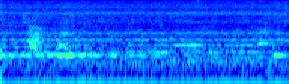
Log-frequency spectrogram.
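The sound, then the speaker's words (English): Faint whimpers and a short yip from a neighbor's puppy left outside come in brief high-pitched bursts near the start and again near the end, over a steady low background hum. No one speaks. “Please forgive me the poor pitiful puppy sounds in the background.”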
